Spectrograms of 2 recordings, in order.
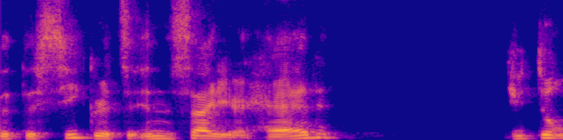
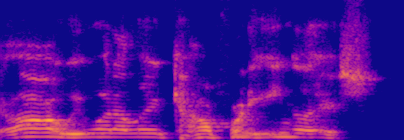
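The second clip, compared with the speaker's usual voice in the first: higher eager student voice, lightly put on; a mock-keen, higher-pitched reply; 8 semitones higher than usual. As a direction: imitate keen students chiming in.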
